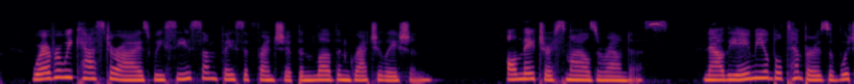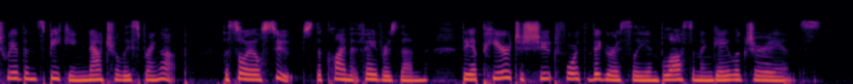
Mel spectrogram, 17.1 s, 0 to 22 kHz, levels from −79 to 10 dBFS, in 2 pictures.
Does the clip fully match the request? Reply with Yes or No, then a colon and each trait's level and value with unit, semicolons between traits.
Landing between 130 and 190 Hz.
No: high, 220 Hz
